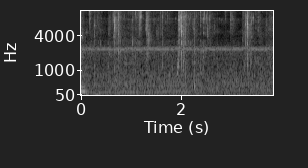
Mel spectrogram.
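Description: A Thai snack from a small shop is bitten and chewed close up, with crisp crunching and moist chewing in a steady run of small bursts over a constant background hum.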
